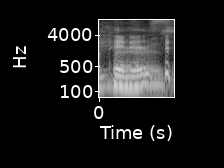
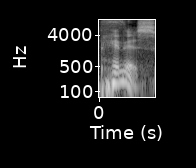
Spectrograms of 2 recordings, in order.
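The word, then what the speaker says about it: pinnace: The penis. Jesus Christ. The penis. I see a pennis.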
